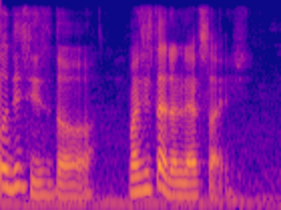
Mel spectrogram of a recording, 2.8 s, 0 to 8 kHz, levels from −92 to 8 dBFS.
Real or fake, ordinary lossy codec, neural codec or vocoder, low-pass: real; none; none; 7.2 kHz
